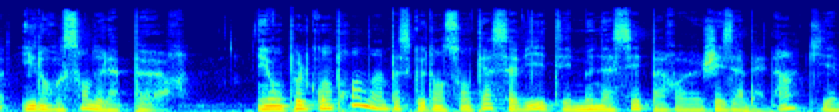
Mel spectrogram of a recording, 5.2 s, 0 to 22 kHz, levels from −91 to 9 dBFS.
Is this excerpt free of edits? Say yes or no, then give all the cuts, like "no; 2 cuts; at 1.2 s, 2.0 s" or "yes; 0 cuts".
yes; 0 cuts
